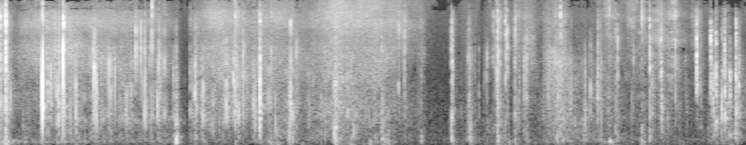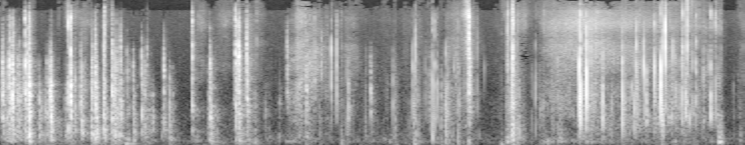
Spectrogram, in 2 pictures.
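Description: A palm and long nails rub and crease the spine of an open, crinkly glossy paper magazine, and then a page is turned. Soft, dense crinkling and crackling come in bursts with brief pauses, bright and papery with almost no low end. Short rustling sweeps mark the page turn.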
